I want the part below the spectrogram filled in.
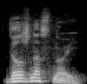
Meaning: office, duty, position (job)
- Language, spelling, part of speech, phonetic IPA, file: Russian, должностной, adjective, [dəɫʐnɐsˈnoj], Ru-должностной.ogg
